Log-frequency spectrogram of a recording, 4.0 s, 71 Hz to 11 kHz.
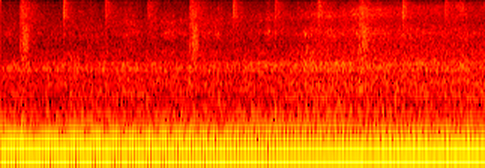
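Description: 1986 Buick Grand National's 3.8-litre turbocharged V6 cruising at a steady speed, heard from inside the cabin as a steady low exhaust drone.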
